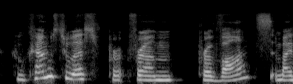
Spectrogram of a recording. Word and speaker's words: Provence: sure okay Curtis who comes to us from Provence am I saying that right that's perfect yeah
